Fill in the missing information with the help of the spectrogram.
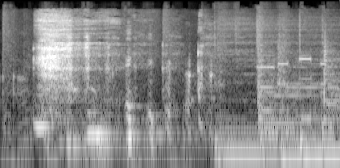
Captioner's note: chuckles; funky upbeat music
